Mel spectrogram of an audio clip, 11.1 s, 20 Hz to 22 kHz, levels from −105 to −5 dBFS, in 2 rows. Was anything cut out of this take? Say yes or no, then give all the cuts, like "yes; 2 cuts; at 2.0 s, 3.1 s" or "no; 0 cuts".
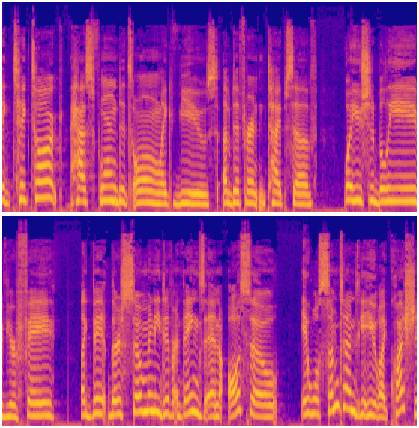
no; 0 cuts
